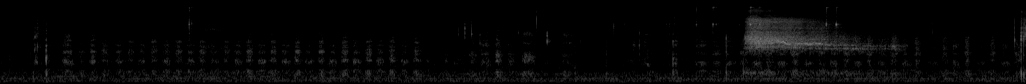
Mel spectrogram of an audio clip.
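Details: Quick, even panting from Candy, a household dog scared by the fire alarm's battery-change noise, runs steadily for ten seconds, with a sudden loud hissing burst of noise near the end.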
